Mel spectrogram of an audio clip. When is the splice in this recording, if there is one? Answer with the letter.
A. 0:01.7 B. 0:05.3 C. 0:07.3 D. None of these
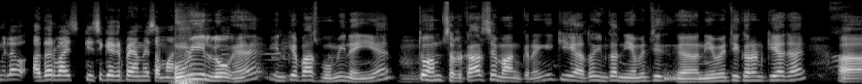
A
